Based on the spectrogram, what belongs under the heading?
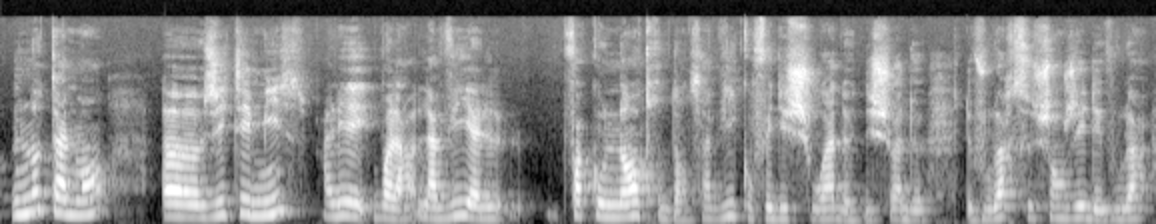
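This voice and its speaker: Woman, late fifties, therapy practitioner, earnest, rambling, self-correcting, mid-pitched. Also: darkish tone. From Belgium. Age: 50s. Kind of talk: personal talk to camera.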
